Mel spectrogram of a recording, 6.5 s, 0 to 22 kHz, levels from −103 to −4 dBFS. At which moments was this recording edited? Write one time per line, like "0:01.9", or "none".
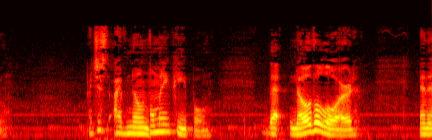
0:01.2
0:02.3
